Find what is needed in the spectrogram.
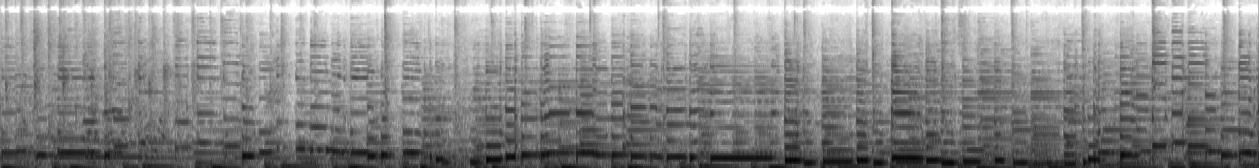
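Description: A live band playing, with a guitar to the fore: a melody of held and sliding notes over a steady, evenly pulsing bass.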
